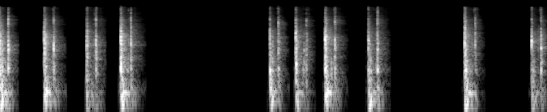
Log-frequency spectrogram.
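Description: Computer keyboard keystrokes clicking in short irregular runs, with complete silence between them: a typing sound effect for text being typed out at a terminal prompt.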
